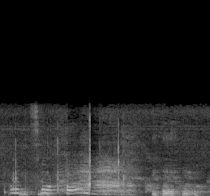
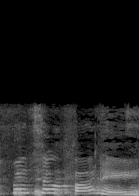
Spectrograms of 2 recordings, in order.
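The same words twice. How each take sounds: First: Said in the usual way. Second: High giggly question through a laugh; words bubbling with laughter; laughing along. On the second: Real, not acted.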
